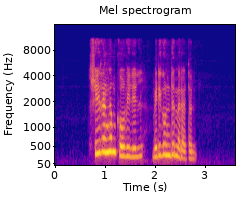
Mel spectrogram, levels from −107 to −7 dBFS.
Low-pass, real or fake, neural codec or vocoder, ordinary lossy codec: 10.8 kHz; fake; codec, 24 kHz, 3 kbps, HILCodec; none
